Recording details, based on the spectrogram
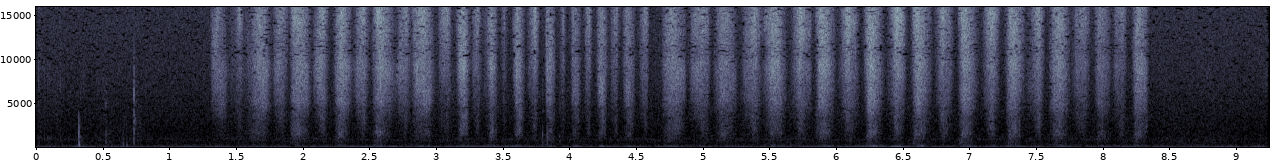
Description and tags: itching a scratch
recording of finger nails scratching skin.
skin, itch, scratch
